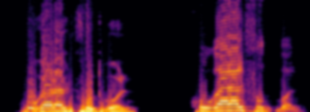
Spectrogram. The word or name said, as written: jugar al futbol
